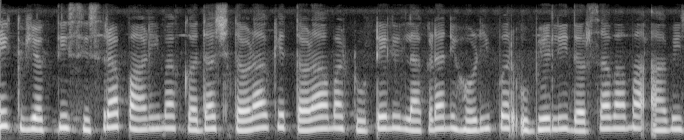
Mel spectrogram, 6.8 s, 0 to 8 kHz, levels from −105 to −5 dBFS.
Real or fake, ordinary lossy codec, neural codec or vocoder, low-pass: real; none; none; 7.2 kHz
